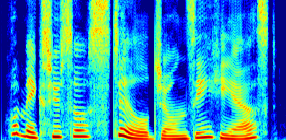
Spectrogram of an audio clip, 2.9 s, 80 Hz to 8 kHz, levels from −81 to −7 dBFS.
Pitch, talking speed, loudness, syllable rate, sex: 250 Hz, 165 wpm, -15 LUFS, 4.6 syllables/s, female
